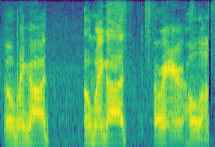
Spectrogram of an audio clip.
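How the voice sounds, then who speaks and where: A man's voice: fairly high pitch, flat delivery, brisk, fairly bright tone, clear, resonant tone, muffled recording. A young man live-streaming a game, frustrated and swearing while talking to his chat.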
